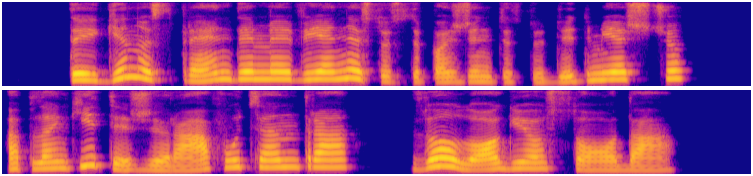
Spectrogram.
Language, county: Lithuanian, Panevėžys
